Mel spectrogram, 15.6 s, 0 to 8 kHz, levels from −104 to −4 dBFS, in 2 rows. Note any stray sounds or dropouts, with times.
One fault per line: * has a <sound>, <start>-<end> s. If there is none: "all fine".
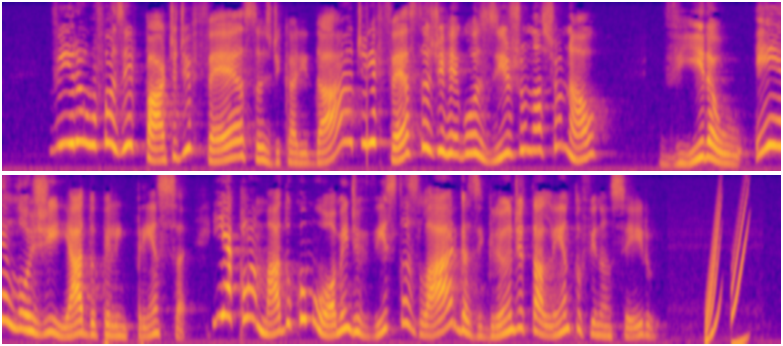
* has a chirp, 14.8-15.3 s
